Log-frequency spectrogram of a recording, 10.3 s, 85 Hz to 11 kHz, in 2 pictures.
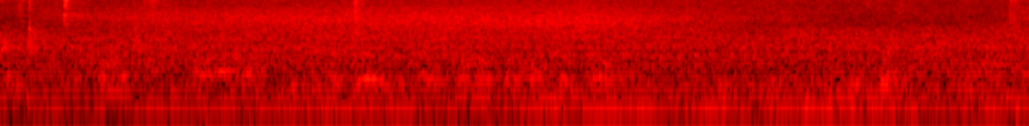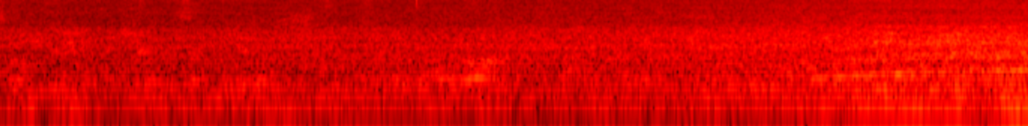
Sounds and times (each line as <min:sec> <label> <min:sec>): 0:00.0 arrivée du TER 0:10.2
